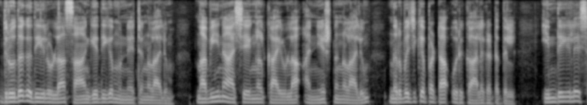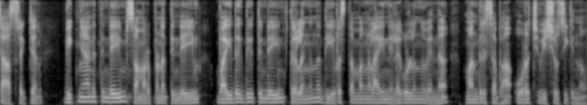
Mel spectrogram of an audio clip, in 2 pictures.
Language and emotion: Malayalam, neutral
